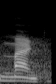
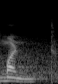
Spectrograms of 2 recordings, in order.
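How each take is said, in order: First: The syllable has a full, open vowel. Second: The syllable has a short, reduced vowel. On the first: The speaker calls it wrong. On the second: The speaker calls it right.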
